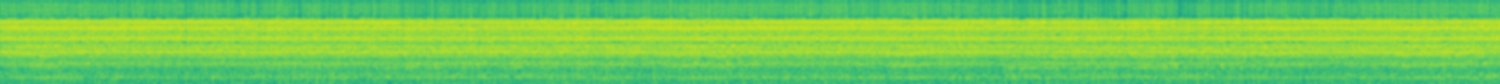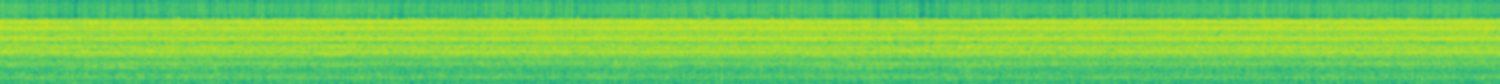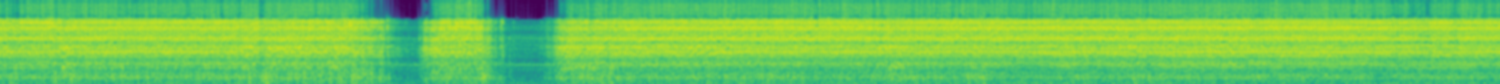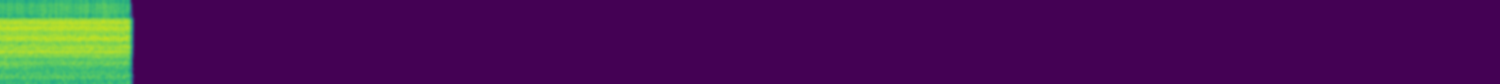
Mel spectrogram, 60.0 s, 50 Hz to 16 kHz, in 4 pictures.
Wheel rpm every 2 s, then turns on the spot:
230, 230, 230, 220, 230, 230, 230, 220, 220, 230, 230, 230, 220, 230, 230, 230, 210, 80, 200, 240, 220, 210, 220, 160, 0, 0, 0, 0, 0, 0.
none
